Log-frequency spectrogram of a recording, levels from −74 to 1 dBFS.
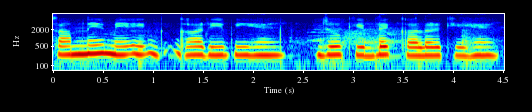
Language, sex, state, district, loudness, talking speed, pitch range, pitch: Hindi, female, Arunachal Pradesh, Papum Pare, -14 LUFS, 160 wpm, 235-255 Hz, 245 Hz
